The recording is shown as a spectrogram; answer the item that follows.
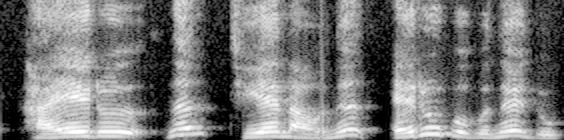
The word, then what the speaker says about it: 蛙: prononcé plus haut, et dans le mot かえる , qui signifie « grenouille », le qui suit est prononcé plus haut.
